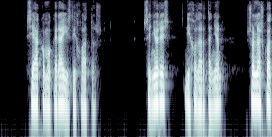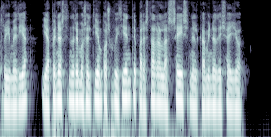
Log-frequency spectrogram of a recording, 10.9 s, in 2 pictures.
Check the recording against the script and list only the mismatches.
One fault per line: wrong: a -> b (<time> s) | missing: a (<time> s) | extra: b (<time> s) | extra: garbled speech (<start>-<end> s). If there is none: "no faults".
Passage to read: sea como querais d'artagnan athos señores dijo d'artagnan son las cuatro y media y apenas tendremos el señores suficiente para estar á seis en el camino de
wrong: d'artagnan -> dijo (1.5 s)
wrong: señores -> tiempo (7.3 s)
extra: las (8.7 s)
